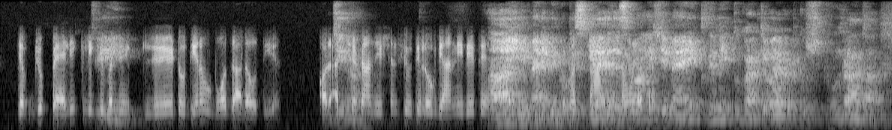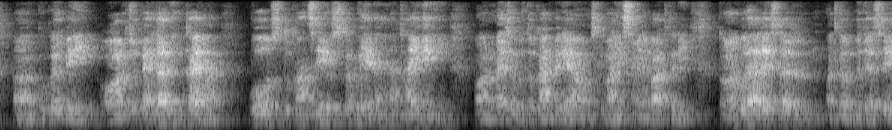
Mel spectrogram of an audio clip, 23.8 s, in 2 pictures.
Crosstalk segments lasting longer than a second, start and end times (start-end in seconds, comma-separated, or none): 7.5-8.8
